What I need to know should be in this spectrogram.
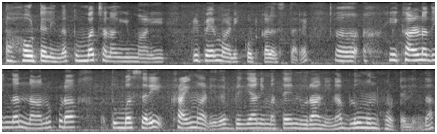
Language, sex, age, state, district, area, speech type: Kannada, female, 18-30, Karnataka, Tumkur, rural, spontaneous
